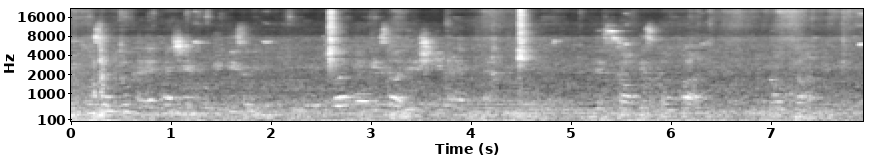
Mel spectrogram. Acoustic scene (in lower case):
subway train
